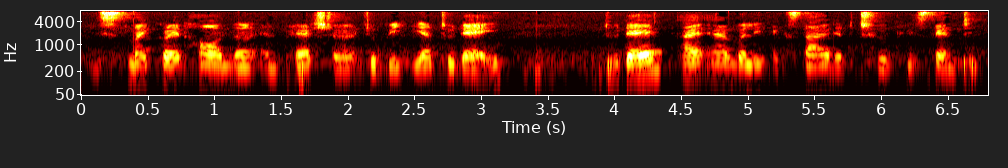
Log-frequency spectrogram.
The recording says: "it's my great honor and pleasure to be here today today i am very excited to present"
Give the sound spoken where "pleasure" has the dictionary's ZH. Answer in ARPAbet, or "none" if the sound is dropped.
SH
